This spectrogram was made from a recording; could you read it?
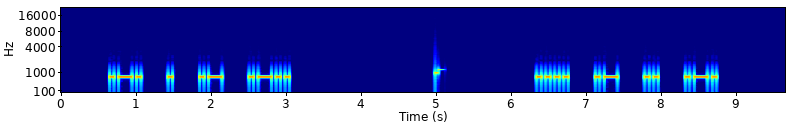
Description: Morse code, heard as a keyed tone, about 20 wpm, spaced as for 14 wpm, 700 Hz. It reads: REAL HAIR
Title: 101 Lesson 17f - Letter u - Words 20wpm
